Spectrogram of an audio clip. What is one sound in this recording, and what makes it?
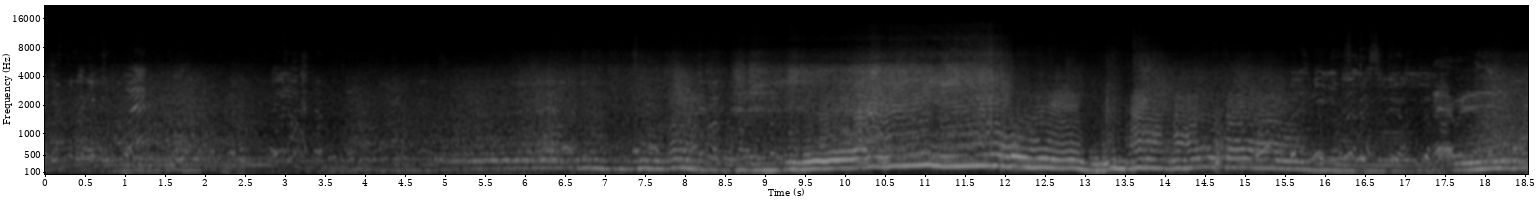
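A rally car engine roars and revs hard as the car approaches, passes close by and fades away.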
